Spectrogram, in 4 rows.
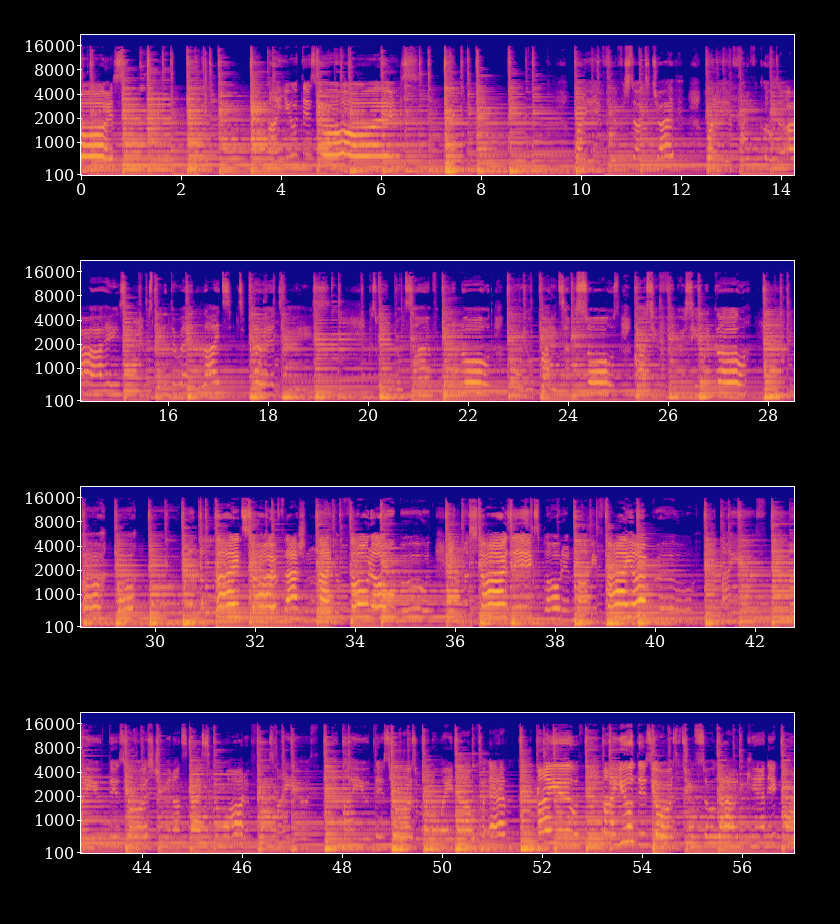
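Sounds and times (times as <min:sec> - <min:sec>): young woman singing: 0:00.0 - 0:07.5, 0:09.7 - 0:57.0
acoustic guitar strumming: 0:00.0 - 0:57.0.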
